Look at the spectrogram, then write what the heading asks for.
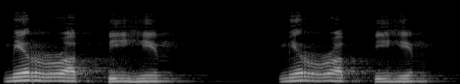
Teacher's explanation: hukum bacaan ee disebut idgham bila ghunah apabila nun sukun atau tanwin itu bertemu dengan huruf lam dan ro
